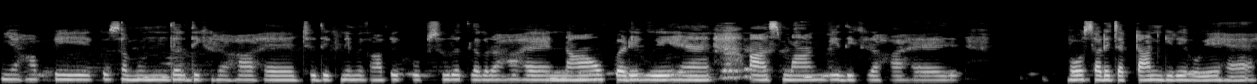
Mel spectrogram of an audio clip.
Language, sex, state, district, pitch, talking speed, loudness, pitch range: Hindi, female, Bihar, Kishanganj, 210 Hz, 145 wpm, -17 LUFS, 205-220 Hz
